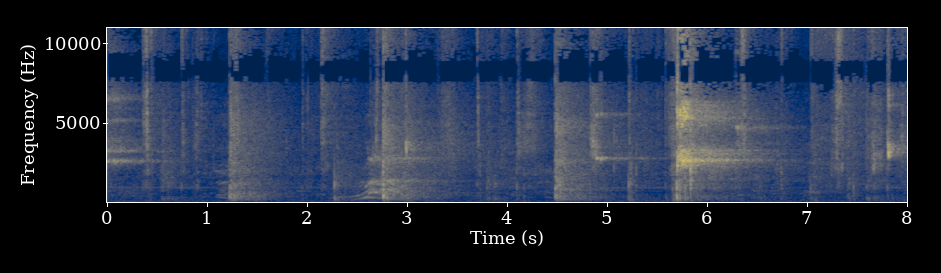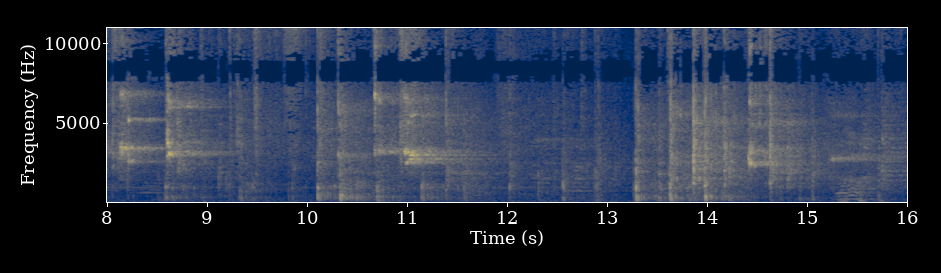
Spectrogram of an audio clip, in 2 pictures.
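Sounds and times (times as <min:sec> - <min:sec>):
sneakers squeaking on court: 0:00.0 - 0:16.0
tennis ball bouncing: 0:03.7 - 0:07.8, 0:08.6 - 0:15.2.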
